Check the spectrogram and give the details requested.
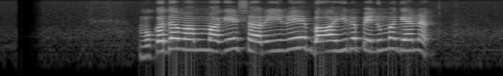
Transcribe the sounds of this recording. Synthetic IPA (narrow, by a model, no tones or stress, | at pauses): mokəd̪əmamːaɡeːʃaɾiːɾeːbaːɦiɾəpenuməɡænə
